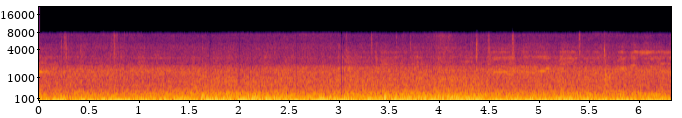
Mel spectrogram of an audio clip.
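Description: Steady low rumble of a car driving on a wet road in rain, heard inside the cabin, with a few faint ticks over it.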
